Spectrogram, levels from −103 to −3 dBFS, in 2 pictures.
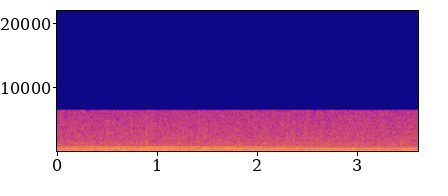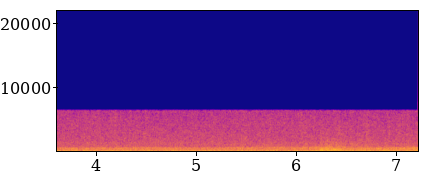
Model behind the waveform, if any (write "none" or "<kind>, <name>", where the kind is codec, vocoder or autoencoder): none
